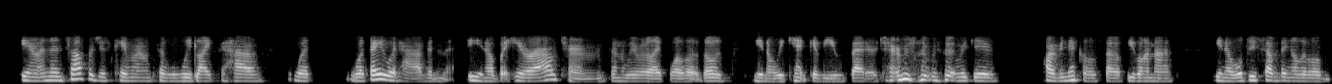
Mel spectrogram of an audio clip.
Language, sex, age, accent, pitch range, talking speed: English, female, 30-49, American, 155-180 Hz, 265 wpm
